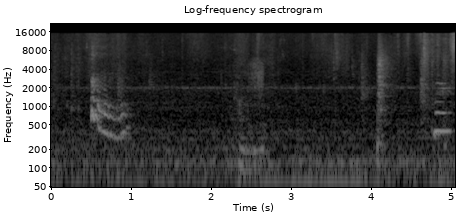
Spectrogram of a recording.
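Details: Four-week-old Cavalier King Charles Spaniel puppies at play: a squeaky whimpering yelp that bends downward, then soft low grumbles and a few faint yips, with a steady hum in the background.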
